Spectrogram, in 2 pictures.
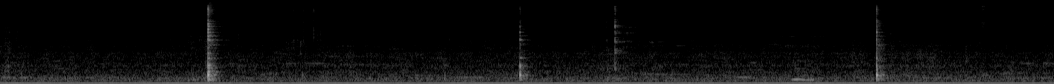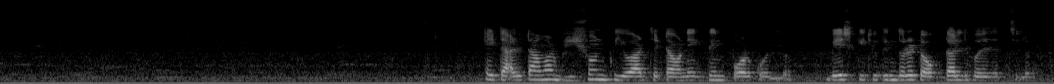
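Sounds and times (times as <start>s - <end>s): dishes and cutlery clinking: 6.1s - 6.7s.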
